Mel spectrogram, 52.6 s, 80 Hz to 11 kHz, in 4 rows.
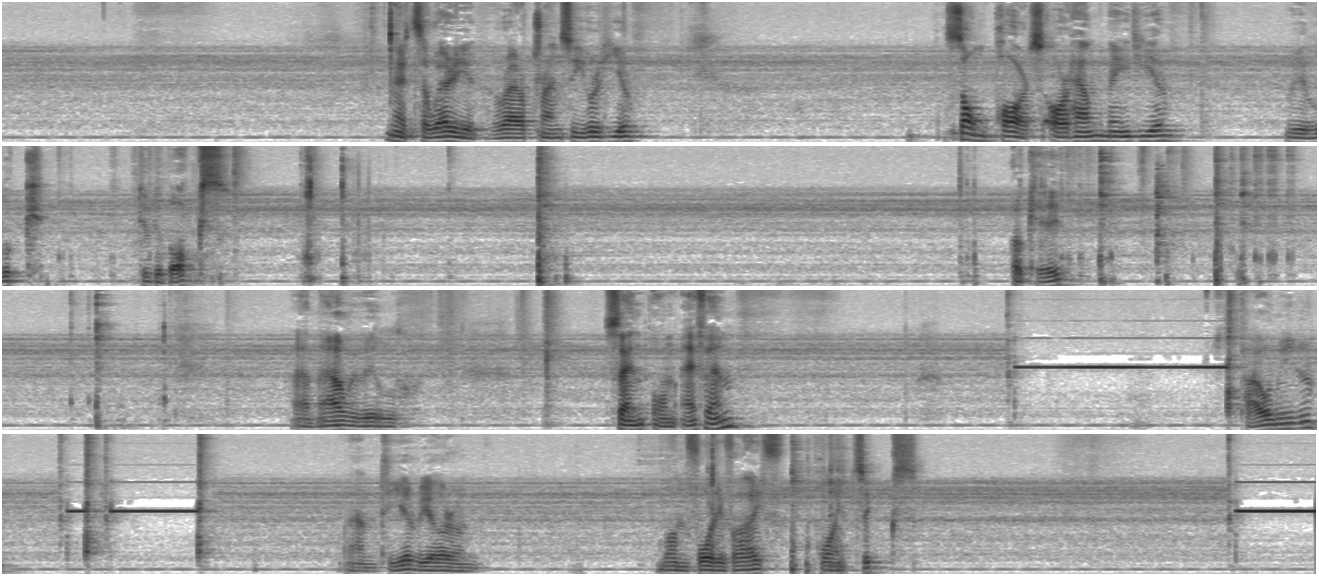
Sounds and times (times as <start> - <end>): Speech: 3.8 - 6.4, 9.4 - 11.8, 12.8 - 13.6, 14.5 - 15.5, 23.3 - 23.8, 29.2 - 30.5, 32.3 - 33.8, 38.6 - 39.5, 42.8 - 44.3, 46.0 - 48.7.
